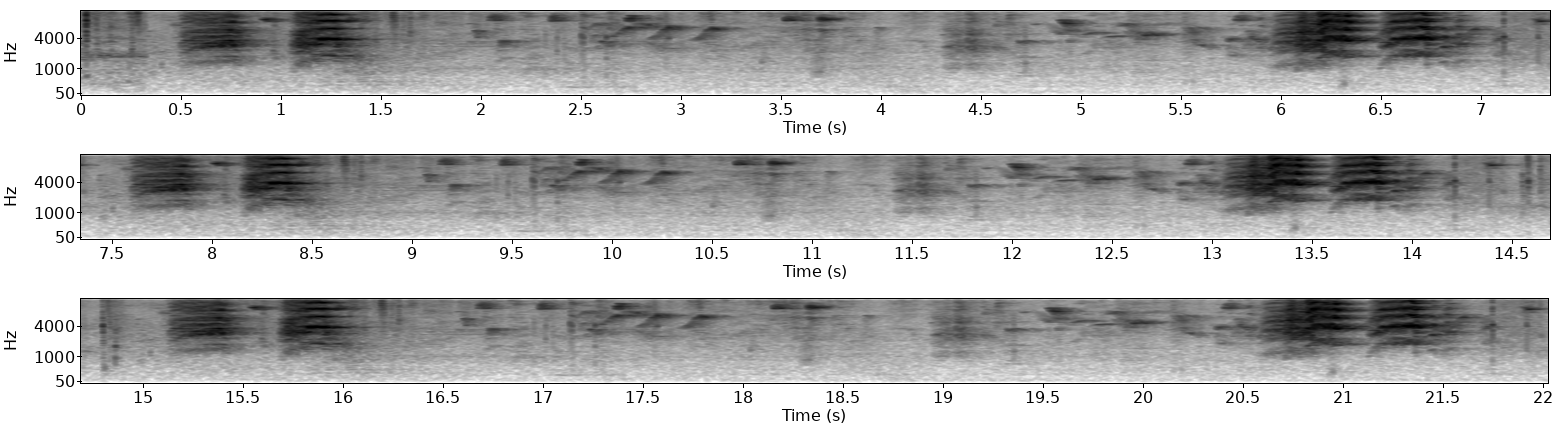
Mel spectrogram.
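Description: Caged birds calling in shrill, high chirps and squawks that come in clusters about every seven seconds, with quiet gaps between them.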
